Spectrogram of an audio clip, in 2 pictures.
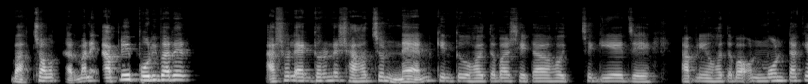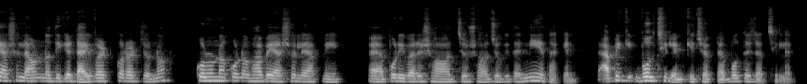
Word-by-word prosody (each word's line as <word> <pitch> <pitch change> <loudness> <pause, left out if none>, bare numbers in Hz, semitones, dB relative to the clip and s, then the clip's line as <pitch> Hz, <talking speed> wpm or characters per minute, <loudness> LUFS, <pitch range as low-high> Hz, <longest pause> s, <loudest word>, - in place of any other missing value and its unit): বাহ, - - +5
চমৎকার! 165 -1 +2
মানে 160 +2 +3 0.2
আপনি 155 +9 +4 0.2
পরিবারের 205 +1 +8 0.9
আসলে 190 -1 -1
এক 165 - -6
ধরনের 175 +2 -1
সাহায্য 150 +2 +1 0.3
নেন 130 - +6 0.2
কিন্তু 155 -1 -3
হয়তোবা 145 +1 0
সেটা 145 0 0 0.2
হচ্ছে 145 +1 -4
গিয়ে 150 0 +2
যে, 130 -1 +1 0.5
আপনি 135 +3 -5
হয়তোবা 145 +1 0
অন 155 - -4
মনটাকে 175 +1 0
আসলে 170 -1 -4
অন্যদিকে 150 0 -3
ডাইভার্ট 145 +4 +1
করার 145 -2 -2
জন্য 130 +3 -5 0.4
কোনো 175 0 +2
না - - +2
কোনো 165 -2 -3
ভাবে 150 0 +1
আসলে 140 +1 -5
আপনি 125 +1 -9 0.4
অ্যা - - 0
পরিবারের 135 -4 -1
সাহায্য 120 -1 -4 0.2
সহযোগিতা 125 0 -6
নিয়ে 170 -3 -1
থাকেন। 105 - -9 0.4
আপনি 195 - -1
কি - - -4 0.2
বলছিলেন, 170 -8 +1
কিছু 125 +1 -5
একটা 120 -2 -7
বলতে 140 -1 -3
চাচ্ছিলেন। 100 -3 -8
150 Hz, 165 wpm, -21 LUFS, 135-170 Hz, 0.9 s, পরিবারের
